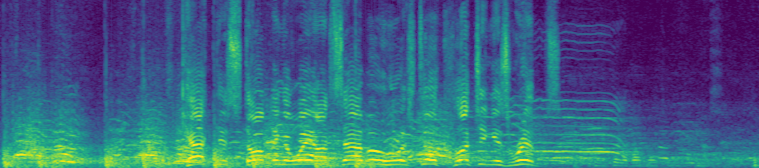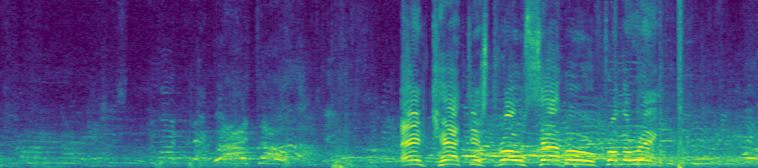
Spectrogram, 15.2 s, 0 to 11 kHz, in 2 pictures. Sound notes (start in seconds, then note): 5.9 crowd chatter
